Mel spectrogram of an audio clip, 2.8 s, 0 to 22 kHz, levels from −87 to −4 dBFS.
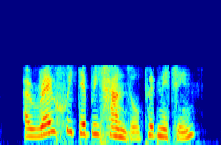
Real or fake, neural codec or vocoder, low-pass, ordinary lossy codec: fake; codec, 16 kHz, 4.8 kbps, FACodec; 7.2 kHz; AAC, 16 kbps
